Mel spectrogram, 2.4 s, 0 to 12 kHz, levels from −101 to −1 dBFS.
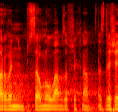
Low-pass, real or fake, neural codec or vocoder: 10.8 kHz; real; none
